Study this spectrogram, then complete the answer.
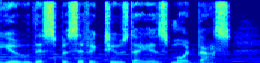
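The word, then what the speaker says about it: מועד: The word in Hebrew that describes exactly what is happening to you this specific Tuesday is moed. Pronounce it with me in a low voice.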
